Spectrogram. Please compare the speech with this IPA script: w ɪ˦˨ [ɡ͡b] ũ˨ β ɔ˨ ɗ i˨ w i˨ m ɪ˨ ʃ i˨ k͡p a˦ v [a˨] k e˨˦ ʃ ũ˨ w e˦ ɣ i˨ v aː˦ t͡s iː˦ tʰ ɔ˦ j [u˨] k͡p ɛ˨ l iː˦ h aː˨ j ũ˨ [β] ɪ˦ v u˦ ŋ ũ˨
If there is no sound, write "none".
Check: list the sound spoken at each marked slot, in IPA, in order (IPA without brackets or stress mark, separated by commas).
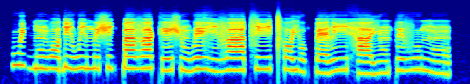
ɡ͡b, a˦, o˨, p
